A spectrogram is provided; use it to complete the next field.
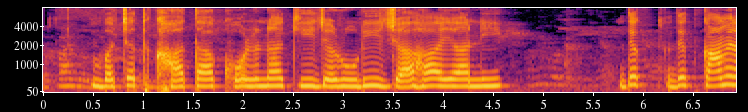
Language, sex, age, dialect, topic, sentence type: Magahi, female, 51-55, Northeastern/Surjapuri, banking, question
